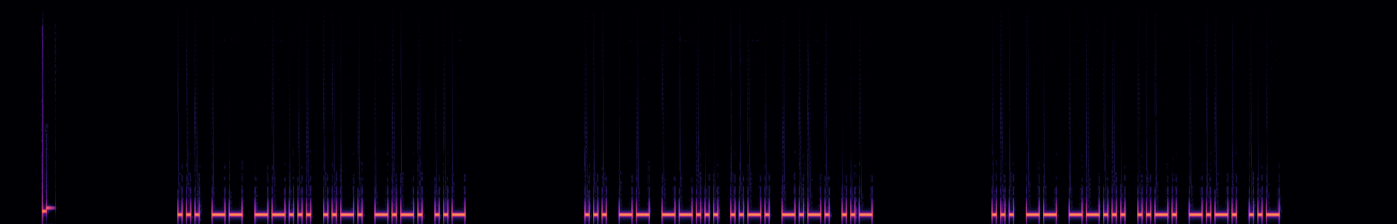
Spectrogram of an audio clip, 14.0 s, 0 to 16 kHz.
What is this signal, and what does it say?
Morse code, heard as a keyed tone, about 28 wpm, 700 Hz. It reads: SM7FCU SM7FCU SM7FCU
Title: Call Signs Repeated 2x - 28wpm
